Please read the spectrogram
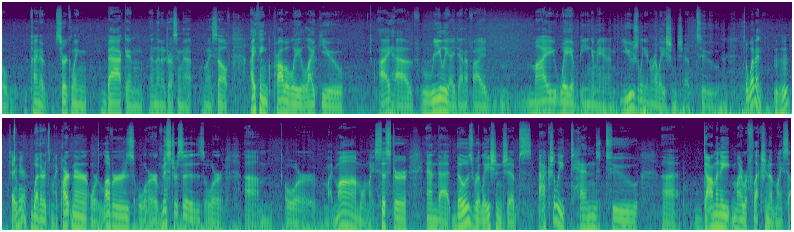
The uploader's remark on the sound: This episode was recorded outdoors, sound quality suffers somewhat.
